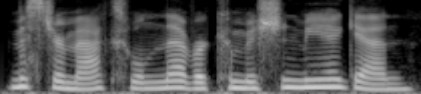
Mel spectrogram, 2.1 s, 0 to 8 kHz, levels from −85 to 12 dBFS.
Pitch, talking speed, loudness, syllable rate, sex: 205 Hz, 200 wpm, -15 LUFS, 5.3 syllables/s, female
